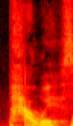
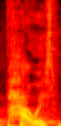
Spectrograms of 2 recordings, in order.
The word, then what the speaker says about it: Powys: Powys. It's spelled P-O-W-Y-S.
